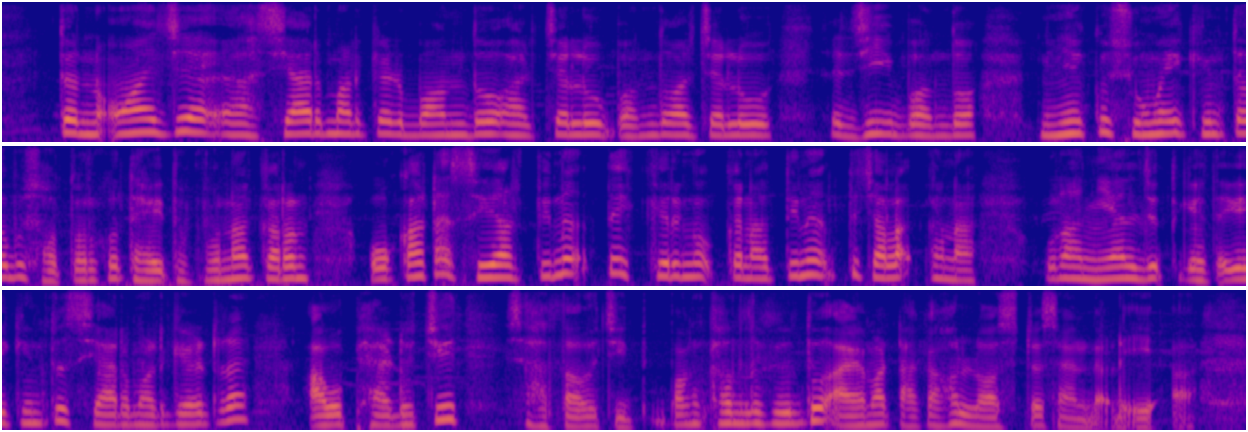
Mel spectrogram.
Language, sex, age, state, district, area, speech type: Santali, male, 18-30, West Bengal, Purba Bardhaman, rural, spontaneous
